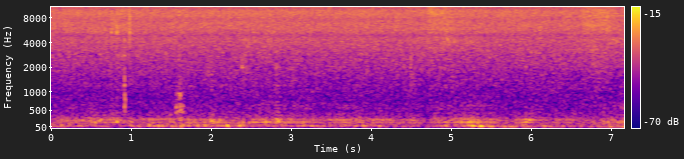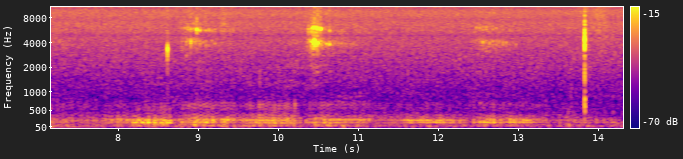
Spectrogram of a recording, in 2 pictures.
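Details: Ragdoll kittens Ao and Aki, aged six and three months, purr contentedly indoors as they hold out their paws while their paw fur is trimmed with ordinary scissors during a nap. The purr is a steady, low, pulsing rumble, with a few faint clicks and snips.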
